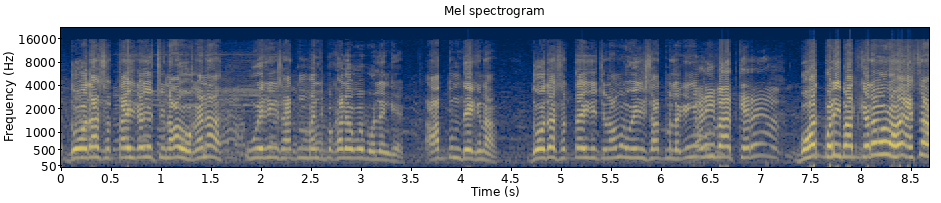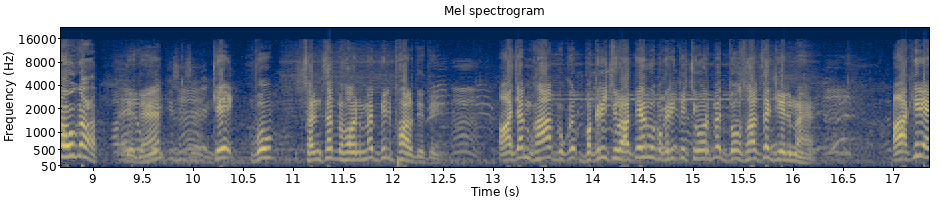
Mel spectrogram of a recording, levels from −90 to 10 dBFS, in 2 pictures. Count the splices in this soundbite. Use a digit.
1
